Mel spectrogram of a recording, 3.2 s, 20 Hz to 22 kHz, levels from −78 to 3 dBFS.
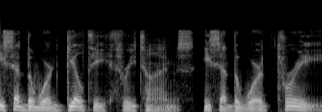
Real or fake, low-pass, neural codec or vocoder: real; 7.2 kHz; none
